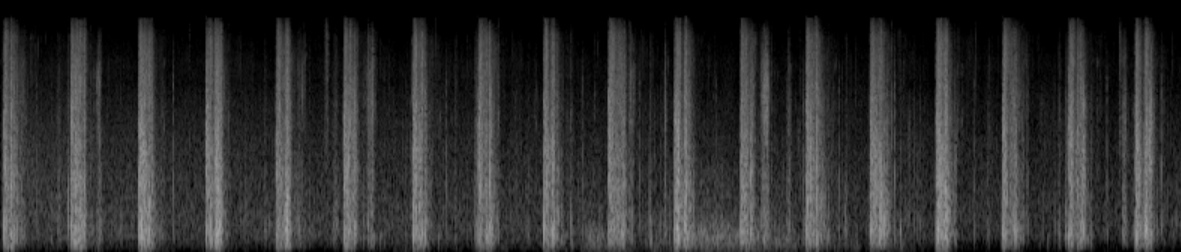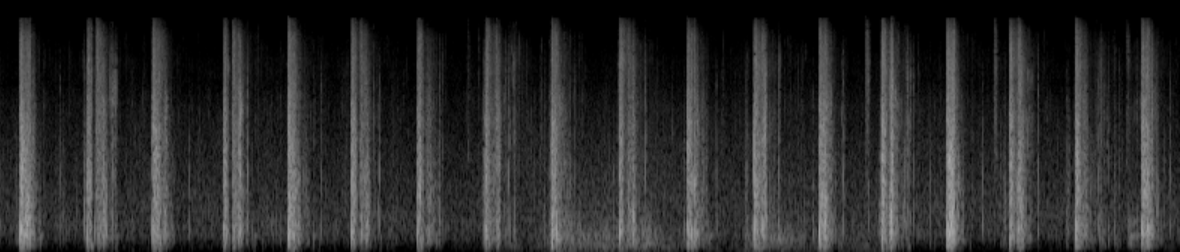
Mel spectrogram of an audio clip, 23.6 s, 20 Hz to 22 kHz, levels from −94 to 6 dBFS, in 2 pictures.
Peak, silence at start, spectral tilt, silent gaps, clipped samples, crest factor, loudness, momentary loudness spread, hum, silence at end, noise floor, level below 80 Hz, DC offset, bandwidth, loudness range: -12 dBFS; 0.05 s; -2 dB/octave; none; under 0.1%; 28 dB; -36 LUFS; 20 LU; none; 0.25 s; -62 dBFS; -78 dBFS; under 0.1%; 16.5 kHz; 4 LU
